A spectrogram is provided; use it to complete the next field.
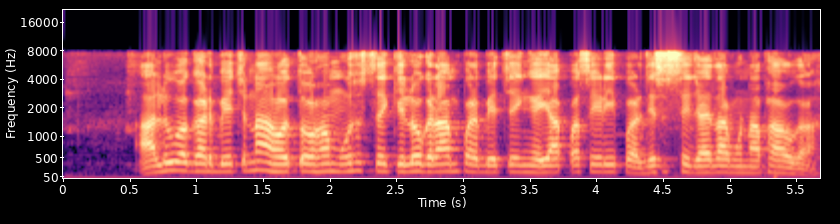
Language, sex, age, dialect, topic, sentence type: Magahi, male, 56-60, Western, agriculture, question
